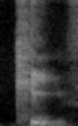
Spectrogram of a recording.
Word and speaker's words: Kyiv: We're, you know, us as English speakers, we've always said Kiev, Kiev, Kiev, Kiev. And now it's reporting live from Kyiv, yeah? The latest thing out of Kyiv.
